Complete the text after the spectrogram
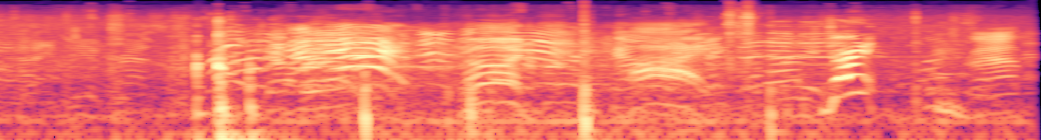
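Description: Young girls shout and call out across an open field outdoors.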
